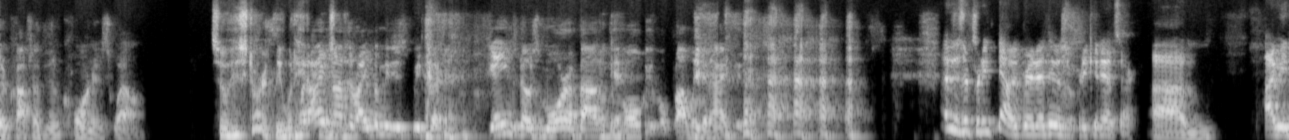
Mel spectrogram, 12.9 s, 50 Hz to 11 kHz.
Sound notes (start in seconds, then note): 6.9 laughing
